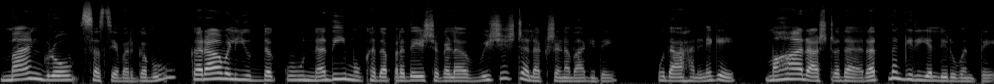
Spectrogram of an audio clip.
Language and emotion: Kannada, neutral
